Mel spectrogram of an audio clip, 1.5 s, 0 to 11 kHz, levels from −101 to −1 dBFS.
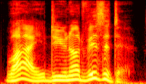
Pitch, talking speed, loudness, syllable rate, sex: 155 Hz, 245 wpm, -16 LUFS, 5.4 syllables/s, male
